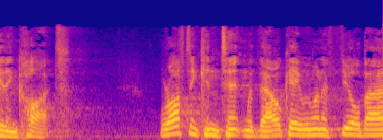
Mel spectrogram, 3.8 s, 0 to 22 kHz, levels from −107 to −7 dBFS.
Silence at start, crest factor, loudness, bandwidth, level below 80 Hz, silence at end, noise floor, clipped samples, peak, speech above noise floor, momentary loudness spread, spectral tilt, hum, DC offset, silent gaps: 0 s; 14 dB; -20 LUFS; 10.5 kHz; -56 dBFS; 0 s; -58 dBFS; under 0.1%; -6 dBFS; 38 dB; 9 LU; -6.5 dB/octave; none; under 0.1%; none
